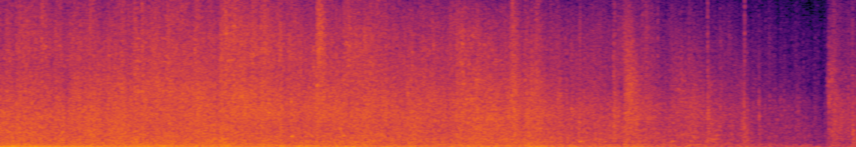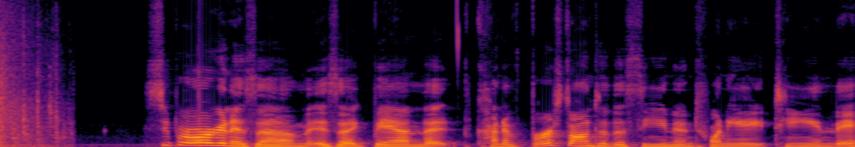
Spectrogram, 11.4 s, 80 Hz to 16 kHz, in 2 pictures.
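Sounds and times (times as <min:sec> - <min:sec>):
explosion sound effect with deep roaring rumble and hissing: 0:00.0 - 0:06.2
speech: 0:06.9 - 0:11.4.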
